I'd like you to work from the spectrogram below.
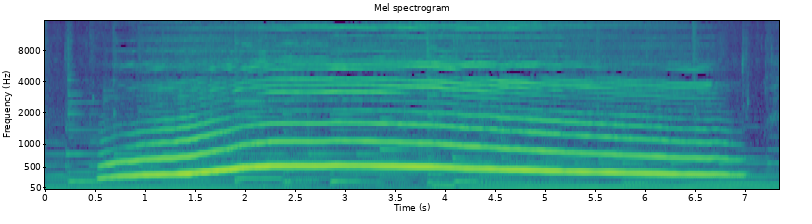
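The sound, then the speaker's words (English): A voice imitates an alarm siren sounded to evacuate a headquarters: one long, loud wail that rises in pitch, then slowly falls over several seconds, over a soft musical background. “As the alarm sounded, the entire Spy Kids headquarters ran outside.”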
